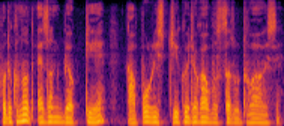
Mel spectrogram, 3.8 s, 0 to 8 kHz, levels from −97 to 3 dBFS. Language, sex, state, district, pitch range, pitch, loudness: Assamese, male, Assam, Sonitpur, 100-115 Hz, 110 Hz, -20 LUFS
